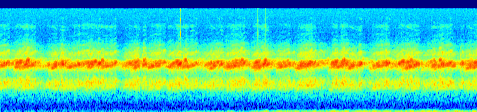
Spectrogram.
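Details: Many frogs croaking at once in a wetland during spring, recorded live without looping: unbroken pulsing trills at two pitches, with a soft low rumble entering in the second half.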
